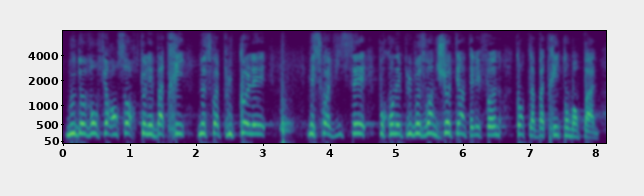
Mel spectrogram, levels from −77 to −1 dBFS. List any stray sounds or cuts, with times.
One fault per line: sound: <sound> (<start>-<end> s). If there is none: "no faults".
sound: whoosh (3.2-3.5 s)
